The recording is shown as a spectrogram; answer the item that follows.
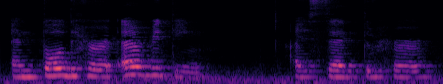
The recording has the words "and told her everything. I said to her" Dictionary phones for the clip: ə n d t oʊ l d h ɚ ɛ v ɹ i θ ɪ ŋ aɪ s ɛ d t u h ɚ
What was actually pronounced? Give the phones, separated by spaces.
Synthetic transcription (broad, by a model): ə n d t oʊ l d h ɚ ɛ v ɹ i t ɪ ŋ aɪ s ɛ d t u h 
